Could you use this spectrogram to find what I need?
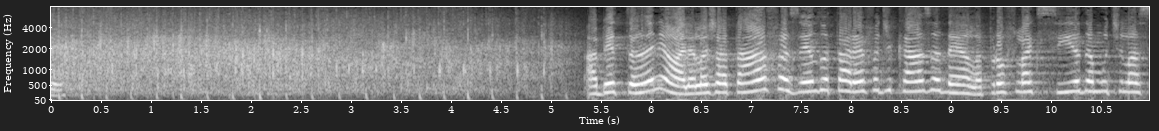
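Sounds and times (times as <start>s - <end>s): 
audience applause: 0.0s - 5.3s
speech: 5.4s - 10.9s.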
